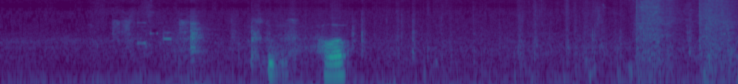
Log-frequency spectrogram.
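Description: Pickaxes whoosh and clang in a video game.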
